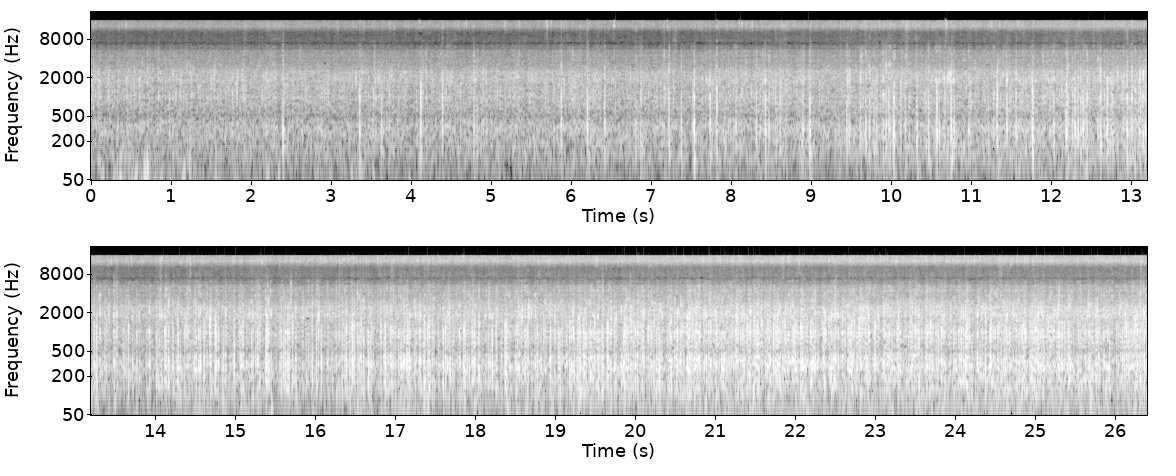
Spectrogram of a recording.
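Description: Heavy rain pours steadily outdoors and grows louder.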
